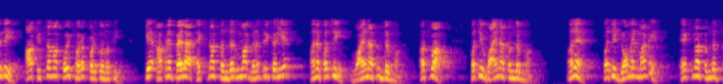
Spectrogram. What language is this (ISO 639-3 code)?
guj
